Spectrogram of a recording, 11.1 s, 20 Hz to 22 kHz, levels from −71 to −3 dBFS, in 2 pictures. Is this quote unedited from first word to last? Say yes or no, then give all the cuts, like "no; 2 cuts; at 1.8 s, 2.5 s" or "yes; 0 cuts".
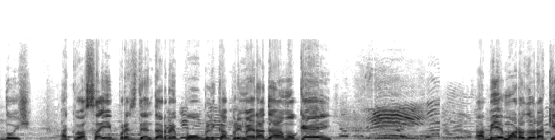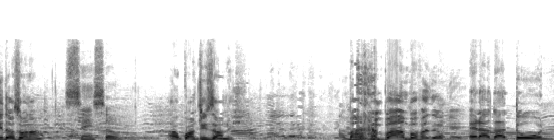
no; 2 cuts; at 4.3 s, 8.9 s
